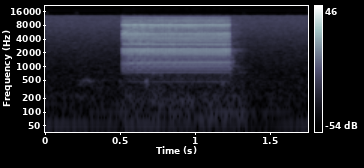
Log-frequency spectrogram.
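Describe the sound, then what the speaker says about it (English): A quiz show buzzer sounds once during the University Challenge 2004 grand final, a single loud, flat electronic tone lasting under a second against a quiet studio background. "Somebody's gone for the buzzer."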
